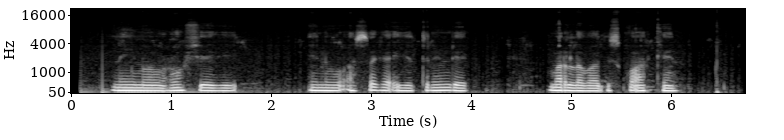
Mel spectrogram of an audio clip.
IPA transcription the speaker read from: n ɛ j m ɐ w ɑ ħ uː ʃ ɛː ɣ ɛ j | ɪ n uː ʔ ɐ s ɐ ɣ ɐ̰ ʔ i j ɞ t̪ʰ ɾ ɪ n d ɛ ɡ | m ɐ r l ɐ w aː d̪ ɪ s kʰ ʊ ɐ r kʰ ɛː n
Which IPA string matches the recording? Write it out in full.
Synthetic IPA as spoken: n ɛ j m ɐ w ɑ ħ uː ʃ ɛː ɣ ɛ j | ɪ n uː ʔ ɐ s ɐ ɣ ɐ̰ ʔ i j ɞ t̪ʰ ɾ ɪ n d ɛ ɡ | m ɐ r l ɐ β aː d̪ ɪ s kʰ ʊ ɐ r kʰ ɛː n

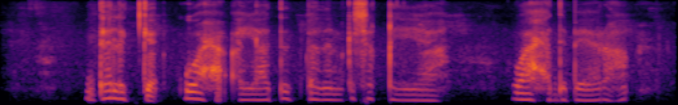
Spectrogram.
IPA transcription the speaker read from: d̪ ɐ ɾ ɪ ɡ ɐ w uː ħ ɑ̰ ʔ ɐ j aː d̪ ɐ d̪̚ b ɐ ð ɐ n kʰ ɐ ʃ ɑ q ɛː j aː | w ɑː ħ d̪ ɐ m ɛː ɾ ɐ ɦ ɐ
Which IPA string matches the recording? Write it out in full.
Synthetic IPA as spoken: d̪ ɐ l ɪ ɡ ɐ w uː ħ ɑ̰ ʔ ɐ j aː d̪ ɐ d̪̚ b ɐ ð ɐ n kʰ ɐ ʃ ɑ q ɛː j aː | w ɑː ħ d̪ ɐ b ɛː ɾ ɐ ɦ ɐ

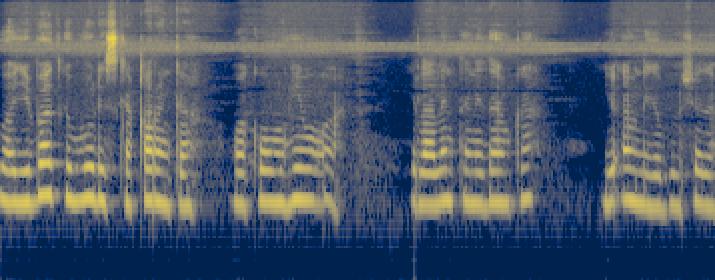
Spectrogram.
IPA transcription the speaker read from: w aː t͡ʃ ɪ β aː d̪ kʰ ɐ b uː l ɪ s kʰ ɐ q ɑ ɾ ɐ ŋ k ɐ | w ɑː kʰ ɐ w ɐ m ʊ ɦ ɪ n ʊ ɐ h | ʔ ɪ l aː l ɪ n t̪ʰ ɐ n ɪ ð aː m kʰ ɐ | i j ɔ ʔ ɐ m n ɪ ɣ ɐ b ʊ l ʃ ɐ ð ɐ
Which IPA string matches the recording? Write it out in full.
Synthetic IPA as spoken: w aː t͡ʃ ɪ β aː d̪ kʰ ɐ b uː l ɪ s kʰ ɐ q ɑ ɾ ɐ ŋ k ɐ | w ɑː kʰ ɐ w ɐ m ʊ ɦ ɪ m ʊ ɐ h | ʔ ɪ l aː l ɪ n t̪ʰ ɐ n ɪ ð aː m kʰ ɐ | i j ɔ ʔ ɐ m n ɪ ɣ ɐ b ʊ l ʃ ɐ ð ɐ

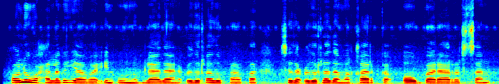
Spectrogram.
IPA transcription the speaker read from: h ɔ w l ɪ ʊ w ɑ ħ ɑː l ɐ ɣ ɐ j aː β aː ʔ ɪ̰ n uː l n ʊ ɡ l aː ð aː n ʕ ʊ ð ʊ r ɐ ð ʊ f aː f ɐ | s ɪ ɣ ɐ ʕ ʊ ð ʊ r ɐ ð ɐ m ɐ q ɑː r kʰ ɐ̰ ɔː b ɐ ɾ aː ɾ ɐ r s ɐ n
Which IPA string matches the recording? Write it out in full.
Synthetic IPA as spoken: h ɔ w l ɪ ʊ w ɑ ħ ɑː l ɐ ɣ ɐ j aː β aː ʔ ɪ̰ n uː n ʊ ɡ l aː ð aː n ʕ ʊ ð ʊ r ɐ ð ʊ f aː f ɐ | s ɪ ð ɐ ʕ ʊ ð ʊ r ɐ ð ɐ m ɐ q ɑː r kʰ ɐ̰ ɔː b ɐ ɾ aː ɾ ɐ r s ɐ n

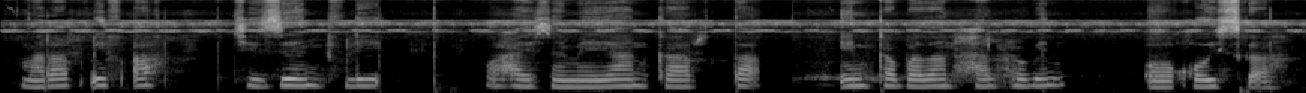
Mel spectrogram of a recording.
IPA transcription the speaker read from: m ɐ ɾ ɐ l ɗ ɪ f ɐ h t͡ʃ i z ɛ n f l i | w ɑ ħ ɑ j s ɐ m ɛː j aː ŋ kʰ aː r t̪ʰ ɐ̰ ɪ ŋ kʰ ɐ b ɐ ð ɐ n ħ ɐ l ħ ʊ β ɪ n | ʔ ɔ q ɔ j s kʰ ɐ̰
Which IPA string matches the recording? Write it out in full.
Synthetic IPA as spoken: m ɐ ɾ ɐ r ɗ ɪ f ɐ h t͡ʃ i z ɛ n f l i | w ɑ ħ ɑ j s ɐ m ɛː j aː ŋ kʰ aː r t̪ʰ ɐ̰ ɪ ŋ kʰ ɐ b ɐ ð ɐ n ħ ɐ l ħ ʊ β ɪ n | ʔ ɔː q ɔ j s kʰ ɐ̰

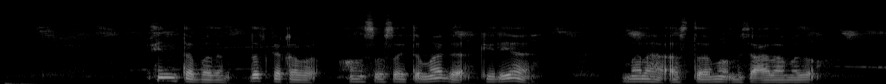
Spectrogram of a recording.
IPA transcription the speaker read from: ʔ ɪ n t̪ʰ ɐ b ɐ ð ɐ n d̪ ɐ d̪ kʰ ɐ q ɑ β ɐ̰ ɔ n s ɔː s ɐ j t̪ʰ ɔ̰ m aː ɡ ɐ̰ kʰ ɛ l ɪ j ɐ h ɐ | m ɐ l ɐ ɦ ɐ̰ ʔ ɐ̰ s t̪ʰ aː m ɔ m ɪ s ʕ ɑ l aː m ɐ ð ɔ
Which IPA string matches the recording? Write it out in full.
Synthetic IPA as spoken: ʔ ɪ n t̪ʰ ɐ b ɐ ð ɐ n d̪ ɐ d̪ kʰ ɐ q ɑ β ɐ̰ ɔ n s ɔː s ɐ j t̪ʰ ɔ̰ m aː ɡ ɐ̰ kʰ ɛ l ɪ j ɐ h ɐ | m ɐ l ɐ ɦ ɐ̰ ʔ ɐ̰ s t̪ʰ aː m ɔ m ɪ s ʕ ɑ l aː m ɐ ð ɔ

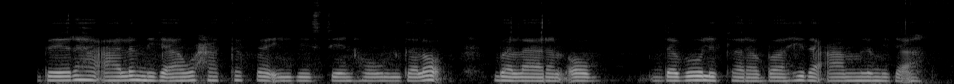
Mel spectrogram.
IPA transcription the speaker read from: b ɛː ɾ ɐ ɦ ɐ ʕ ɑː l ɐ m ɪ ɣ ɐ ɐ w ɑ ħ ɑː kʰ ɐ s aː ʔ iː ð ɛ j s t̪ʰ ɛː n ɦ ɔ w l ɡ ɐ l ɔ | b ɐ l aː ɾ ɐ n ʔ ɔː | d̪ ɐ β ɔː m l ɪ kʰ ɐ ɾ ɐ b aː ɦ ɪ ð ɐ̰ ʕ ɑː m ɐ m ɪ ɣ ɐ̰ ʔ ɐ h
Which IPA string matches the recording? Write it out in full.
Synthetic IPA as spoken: b ɛː ɾ ɐ ɦ ɐ ʕ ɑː l ɐ m ɪ ɣ ɐ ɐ w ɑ ħ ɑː kʰ ɐ f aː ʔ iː ð ɛ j s t̪ʰ ɛː n ɦ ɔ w l ɡ ɐ l ɔ | b ɐ l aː ɾ ɐ n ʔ ɔː | d̪ ɐ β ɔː l ɪ kʰ ɐ ɾ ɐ b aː ɦ ɪ ð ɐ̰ ʕ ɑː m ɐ m ɪ ɣ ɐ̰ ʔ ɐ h

